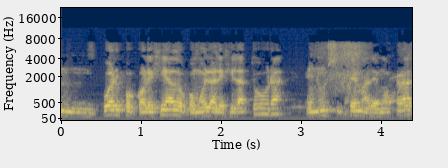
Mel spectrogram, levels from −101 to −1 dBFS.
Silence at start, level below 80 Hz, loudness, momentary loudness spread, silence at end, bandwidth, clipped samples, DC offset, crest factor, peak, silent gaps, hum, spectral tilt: 0 s; -58 dBFS; -19 LUFS; 7 LU; 0 s; 7.6 kHz; under 0.1%; under 0.1%; 18 dB; 0 dBFS; none; none; -4.5 dB/octave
